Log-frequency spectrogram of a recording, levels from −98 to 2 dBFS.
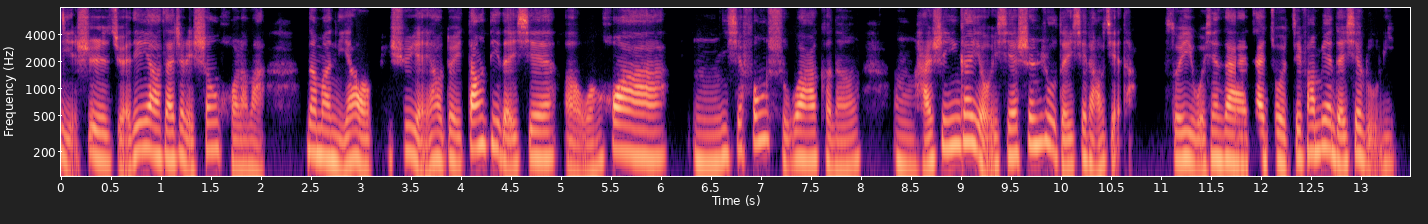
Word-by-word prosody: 你 140 -8 -4
是 165 -4 -1
决 - - -3
定 200 +4 -1
要 205 -4 +4
在 165 -2 +2
这 180 +1 -2
里 135 - -3
生 210 - -2
活 135 -7 -5
了 130 0 -5
嘛， 130 -3 -6 0.4
那 195 -1 +1
么 175 -2 +3
你 155 -4 0
要 150 -3 +3
必 165 - -19
须 195 +4 -5
也 165 - -1
要 160 +3 -1
对 155 -1 -3
当 220 +9 +5
地 225 -3 -3
的 - - 0
一 - - -2
些， 170 +2 +1
呃， 115 - -3
文 120 +7 -5
化 205 +2 +7
啊， 175 -2 +3 0.3
嗯， 155 0 -2
一 - - -1
些 185 +4 -4
风俗 250 - -3
啊， 165 -1 +4
可 155 -3 -5
能， 135 +3 -5 0.3
嗯， 145 -4 -5
还 135 +2 +1
是 165 - -1
应 235 +2 +2
该 255 +1 +4
有 235 - +1
一 - - -3
些 180 +4 0
深 235 +6 +1
入 245 -4 0
的 135 -6 -1
一 - - -3
些 165 +4 -1
了 145 -2 -2
解 - - -1
的。 - - -11 0.4
所 160 - -3
以 165 0 +2
我 145 - -3
现 165 +3 0
在 160 -1 +5 0.2
在 170 -2 +4
做 155 0 -1
这 155 +7 -3
方 195 +2 +1
面 215 +1 +1
的 155 - +2
一 - - 0
些 175 +4 +1
努力。 145 -2 -9
165 Hz, 305 characters per minute, -21 LUFS, 150-185 Hz, 0.4 s, 化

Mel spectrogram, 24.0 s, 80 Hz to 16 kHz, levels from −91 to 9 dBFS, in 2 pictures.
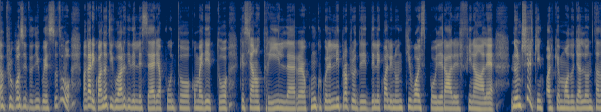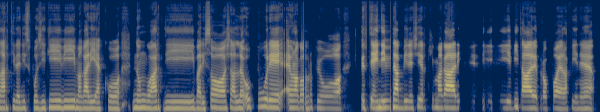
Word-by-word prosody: a 215 - 0
proposito 220 -2 -4
di 195 +3 -7
questo, 180 +4 -3
tu 400 -1 -4 0.3
magari 230 -5 +4
quando 190 +6 +1
ti 225 - -4
guardi 195 +2 -1
delle 185 -1 -5
serie 175 0 0
appunto, 175 0 -6
come 180 +1 -2
hai - - -2
detto, 175 0 -4 0.2
che 195 - -6
siano 180 -1 -1
thriller 170 -1 -2
o - - -6
comunque 200 +3 -5
quelle 180 0 -2
lì 210 +3 -2
proprio 205 -3 -4
de 175 -1 -6
delle 180 +2 -4
quali 195 0 -3
non 180 0 -5
ti 185 +3 -7
vuoi 190 0 -1
spoilerare 170 -2 -3
il 165 - -7
finale, 155 -3 0 0.3
non 225 +3 +1
cerchi 225 -2 -2
in 185 - -4
qualche 180 +1 -4
modo 180 -1 -3
di 180 - -3
allontanarti 180 +1 -2
dai 175 -2 -4
dispositivi? 185 +2 -3
Magari, 175 0 +2
ecco, 165 0 -2 0.3
non 185 0 -2
guardi 175 -1 -1
i - - -4
vari 165 -1 -1
social, 180 0 +1
oppure 205 -1 +5
è - - +1
una 185 0 +3
co 190 - -2
proprio 175 -2 -3 0.4
per 185 -3 -2
te 200 +2 +5
è - - +12
inevitabile? 185 0 +5
Cerchi 195 +2 -5
magari 185 -1 +7 0.4
di 180 -2 -17
di 180 -1 -7
evitare, 175 -2 +5
però 165 0 -6
poi 175 0 +2
alla 160 0 0
fine 165 -1 0
180 Hz, 165 wpm, -22 LUFS, 175-190 Hz, 0.4 s, è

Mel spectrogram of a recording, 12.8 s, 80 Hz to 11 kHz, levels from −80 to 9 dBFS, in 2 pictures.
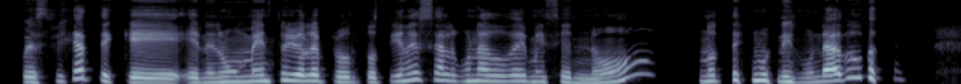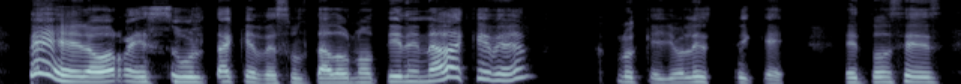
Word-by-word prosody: Pues 185 -3 -3
fíjate 220 0 -2
que, 165 -3 -1
en 175 0 -3
el 175 - -4
momento 210 +5 -2
yo 230 -2 +2
le 225 0 +2
pregunto: 185 -2 -5
"¿Tienes 235 +9 -4
alguna 225 -1 -2
duda?", 215 0 -2
y - - -4
me 195 0 -7
dice: 190 -2 -6
"No, 165 - -3 0.4
no 215 +2 -4
tengo 240 +2 -1
ninguna 195 +4 +2
duda". 345 0 -2 0.9
Pero 195 -1 +7
resulta 195 -1 +1
que 190 0 -2
el 160 - -3
resultado 160 +2 +1
no 170 0 -3
tiene 200 0 +1
nada 245 - +6
que 305 -6 -1
ver 245 +10 +1 0.4
con - - -33
lo 185 - -1
que 155 -3 -8
yo 165 +3 -3
le 190 +2 +2
expliqué. 160 -7 -6 0.4
Entonces 185 +1 -1
195 Hz, 175 wpm, -21 LUFS, 175-220 Hz, 0.9 s, Pero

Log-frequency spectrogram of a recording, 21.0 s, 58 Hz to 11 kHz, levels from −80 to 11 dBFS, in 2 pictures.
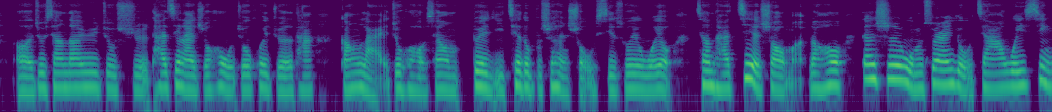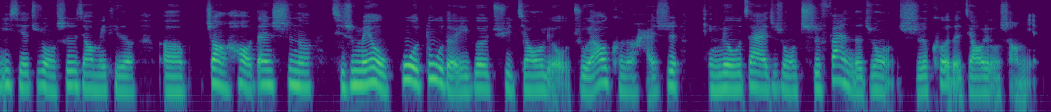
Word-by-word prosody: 呃， 155 -1 0
就 180 - -2
相 180 +1 -1
当 180 0 +1
于 185 - 0
就 175 -2 -5
是 165 0 -6
他 180 0 -1
进 205 +3 +2
来 165 -2 +2
之 165 0 -5
后， 185 +3 -2
我 160 - -1
就 170 0 -1
会 175 +1 -2
觉 160 -1 -4
得 155 - -1
他 165 +1 -6 0.2
刚 170 +2 -1
来， 170 -3 -1
就 180 - 0
会 165 0 -5
好 155 -1 -3
像 165 0 -2
对 190 -2 +5
一 165 - -5
切 200 +5 +2
都 185 - +2
不 165 -1 -8
是 190 - -4
很 165 -5 0
熟 - - -5
悉。 165 0 -5
所 175 +2 -3
以 - - +1
我 165 0 0
有 170 - +1 0.2
向 205 -2 +4
他 175 -1 +1
介 265 +4 +5
绍 170 -1 +2
嘛， - - -7
然 180 0 0
后 200 +1 +5 0.2
但 270 0 +6
是 265 +1 +5
我 225 -6 +5
们 175 - -1
虽 220 +6 +2
然 210 +1 +6
有 175 -5 +1
加 180 -1 -2
微 195 +1 +2
信 205 0 0
一 210 - +1
些 190 -3 -2
这 200 +2 -9
种 170 -4 0
社 200 +5 -2
交 175 -2 -1
媒 165 0 -3
体 170 -1 -7
的， 155 0 -1 0.3
呃， 155 -1 0 0.2
账 220 -4 +5
号， 195 -1 +1
但 210 +3 +3
是 210 +1 -2
呢， 190 -2 +2 0.2
其 190 - -5
实 205 - 0
没 205 0 +7
有 215 -6 +6
过 240 +9 +4
度 245 +1 +2
地 - - +1
一 155 - -4
个 175 +1 0
去 175 +1 -8
交 165 0 -1
流， - - -4
主 155 -2 -4
要 225 +8 +3
可 165 -7 -8
能 155 0 -5
还 - - -7
是 190 +5 -3 0.2
停 170 -1 -4
留 175 0 +3
在 180 -2 +1
这 180 +1 -9
种 160 -3 -4
吃 175 +1 -3
饭 225 +2 0
的 150 - -2
这 165 - -10
种 160 +5 -2
时 155 -7 -5
刻 210 +6 -1
的 - - -2
交 150 +1 -1
流 150 - -3
上 - - -8
面。 - - -12
180 Hz, 295 characters per minute, -23 LUFS, 165-200 Hz, 0.3 s, 没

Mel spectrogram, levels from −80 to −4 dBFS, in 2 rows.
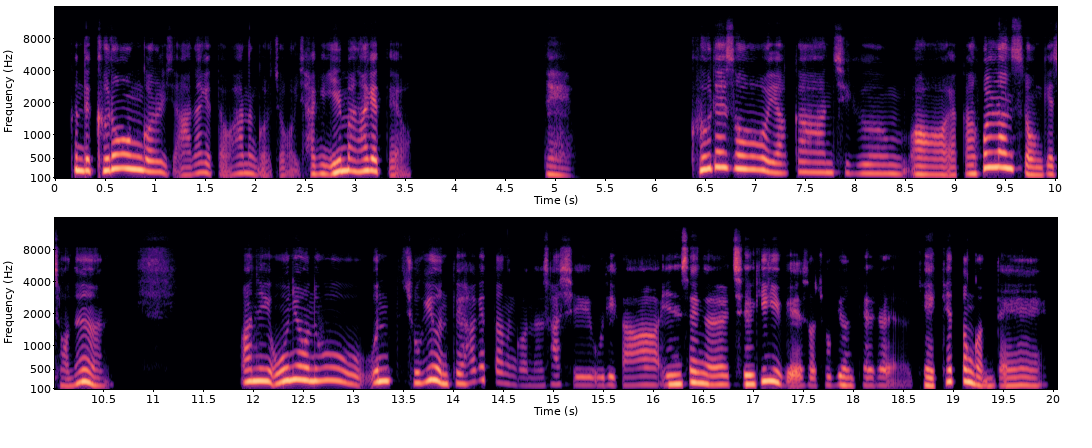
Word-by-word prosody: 근데 245 -3 +4
그런 275 +3 +5
거를 225 -3 0
이제 175 - -17
"안 155 +4 -12
하겠다."고 195 -3 -10
하는 185 -1 -9
거죠. 150 - -17
자기 180 0 -7
일만 230 +4 +5
하겠대요. 240 -1 0 1.3
네. 155 -5 -9 1.2
그래서 280 -3 +3
약간 205 +1 -6
지금 185 -3 -9
어 165 -2 -3
약간 170 +3 -6
혼란스러운 295 - +3
게 170 +2 -6
저는 165 +2 -2 1.3
아니 255 +1 +5
5 230 +5 +3
년 280 -2 +6
후 255 -9 -2
은 255 +2 +4
조기 230 +5 -1
은퇴하겠다는 220 -1 -3
거는 160 -1 -22
사실 180 -2 -10
우리가 170 +1 -8
인생을 190 -1 +2
즐기기 215 +7 +3
위해서 165 -1 -6
조기 175 +2 -9
은퇴를 165 - -9
계획했던 240 +9 +1
건데 165 0 -7
195 Hz, 250 characters per minute, -23 LUFS, 170-245 Hz, 1.3 s, 년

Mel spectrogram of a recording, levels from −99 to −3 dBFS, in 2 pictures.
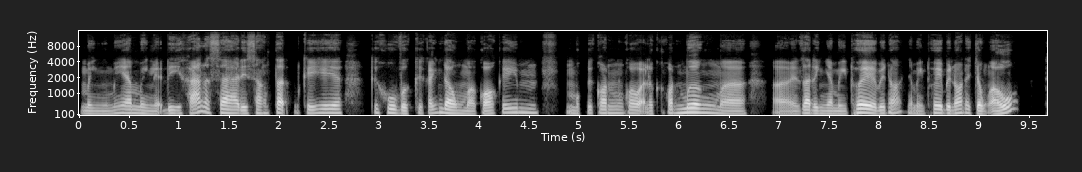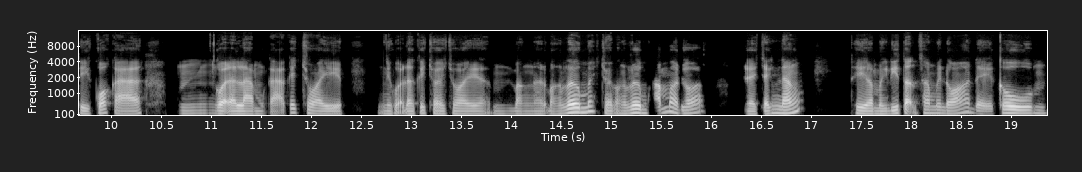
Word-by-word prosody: mình 120 -2 -6
mí 140 +3 -6
em 145 -1 +1
mình 125 -3 -3
lại 115 - -4
đi 135 0 -3
khá 195 - +3
là 195 - -1
xa, 150 -3 +3
đi 135 - +1
sang 140 +1 -4
tận - - +4 0.2
cái 155 +2 0 0.3
cái 165 - -6
khu 160 -2 0
vực 130 -2 -1
cái 135 - -7
cánh 155 +5 -1
đồng 135 -4 +5
mà 115 - 0
có 120 +3 +2
cái 175 +2 -2 0.5
một 130 - -7
cái 140 - -4
con, 145 -1 -1
gọi 140 -1 +2
là, 125 - -3
con 150 +2 0
mương 170 -4 +4
mà, 115 -2 0 0.2
ờ, 110 - -3
gia 140 - +6
đình 130 -1 -2
nhà 120 - -1
mình 115 -1 -4
thuê 165 +1 +8
ở 140 - +4
bên 135 +1 0
đó, - - -1
nhà - - -7
mình 110 - -7
thuê 155 +6 +3
ở - - +2
bên 140 -1 +1
đó 150 +2 +3
để 155 - -4
trồng 120 -4 +1
ấu. 120 - +4 0.3
Thì 125 -3 -3
có 140 +6 0
cả, 115 +2 +1 0.4
ừm, 130 +1 -12
gọi 125 - +4
là, - - +4
làm 115 0 +1
cả - - -2
cái 170 - -3
chòi, 115 -5 -1 0.4
ờ, 120 - -6
gọi - - -2
là, 115 - +1
cái 130 - -3
chòi - - -2
chòi 115 -1 -2 0.4
bằng 115 -1 -7 0.2
bằng 115 +3 -7
rơm 180 +3 +7
ấy 215 - -1
chòi 125 - -3
bằng 125 - -6
rơm 160 -2 +4
cắm 190 - -2
ở 195 - +1
đó 140 +6 -2 0.4
để 110 - -1
tránh 150 - -1
nắng, 140 0 +3 0.6
thì 130 - +2
là 120 - +3
mình 115 0 -4
đi 135 - +2
tận - - +2
sang 145 -1 -3
bên 140 -1 -5
đó 130 +8 -1
để 110 -1 -4
câu 140 -2 +4
135 Hz, 270 wpm, -24 LUFS, 120-150 Hz, 0.6 s, thuê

